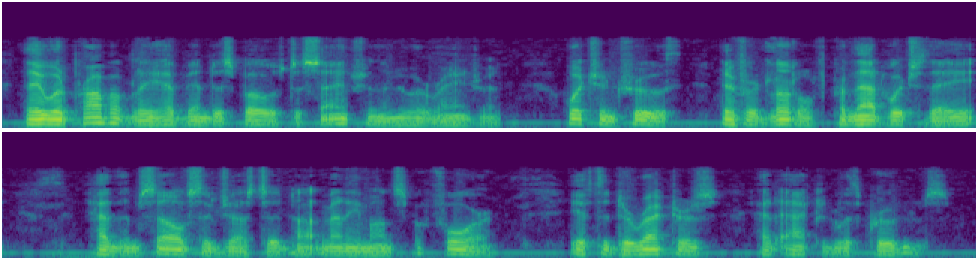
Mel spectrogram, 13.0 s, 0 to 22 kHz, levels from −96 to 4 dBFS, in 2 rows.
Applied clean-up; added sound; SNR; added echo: none; none; none; none.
